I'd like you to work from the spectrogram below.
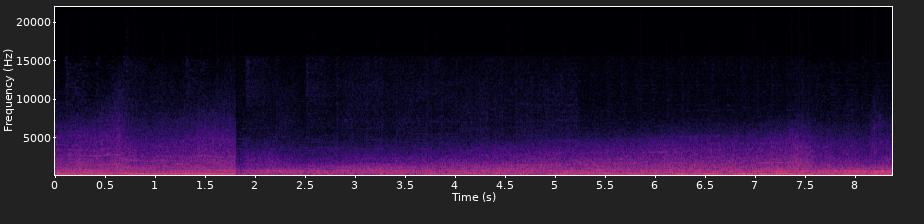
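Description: A pack of race cars in a racing video game launches at the start of a race, engines revving hard and climbing in pitch, then holding a loud sustained roar throughout.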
